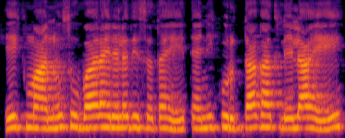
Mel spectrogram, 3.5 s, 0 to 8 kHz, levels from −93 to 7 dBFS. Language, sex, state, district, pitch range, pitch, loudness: Marathi, female, Goa, North and South Goa, 225-245 Hz, 235 Hz, -15 LUFS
